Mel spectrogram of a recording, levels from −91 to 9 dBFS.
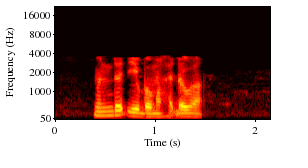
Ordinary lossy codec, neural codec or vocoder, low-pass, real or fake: MP3, 24 kbps; codec, 44.1 kHz, 7.8 kbps, DAC; 3.6 kHz; fake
